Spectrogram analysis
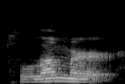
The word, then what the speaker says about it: plumber: So number 1 is plumber. Good. And the B is silent.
